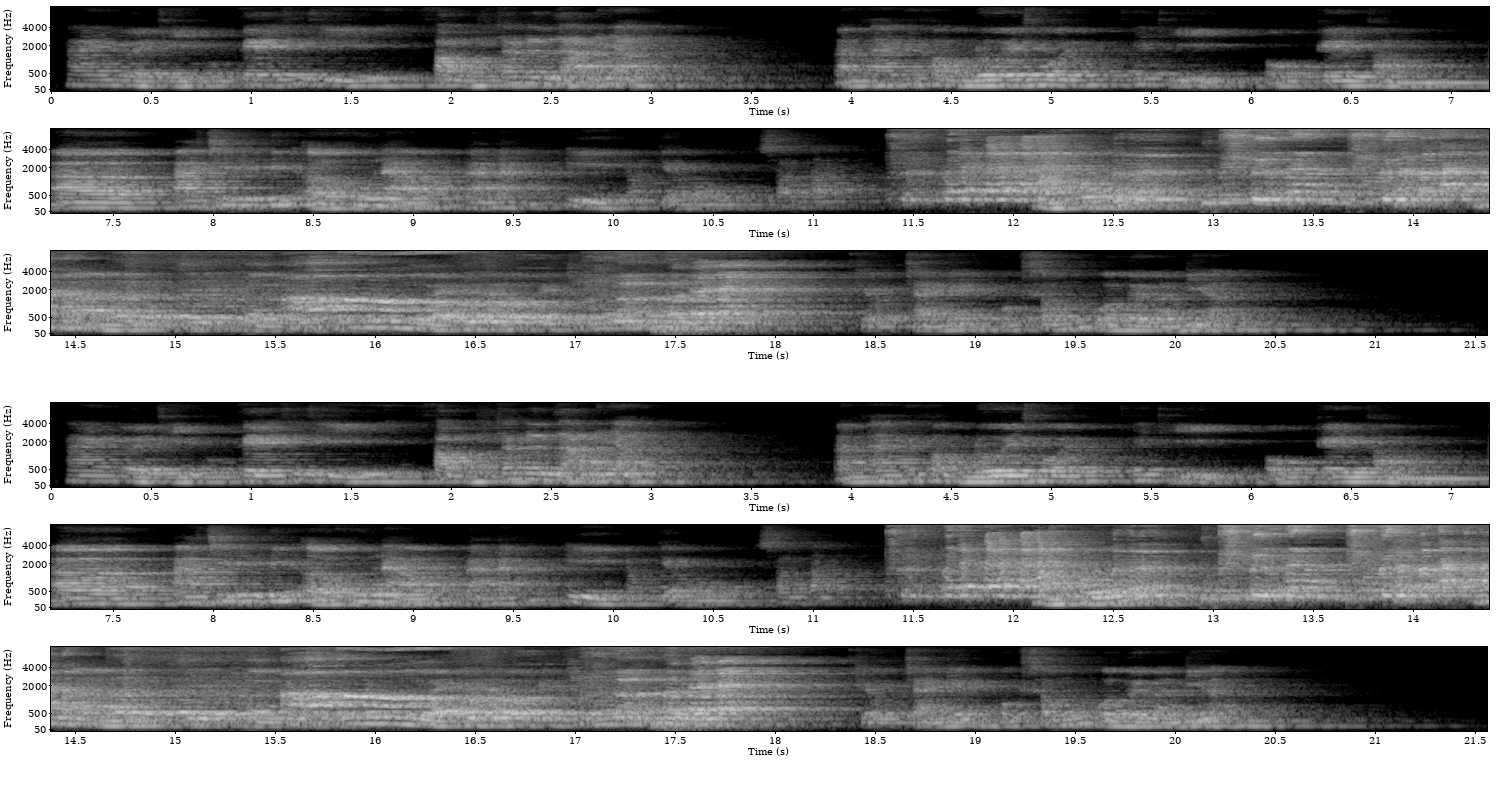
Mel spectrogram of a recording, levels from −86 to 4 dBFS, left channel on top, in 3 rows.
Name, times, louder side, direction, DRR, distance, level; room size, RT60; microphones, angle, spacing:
voice 1, 0.1-3.0 3.9-11.1 12.1-12.7 14.3-17.8 18.4-20.3, right 1 dB, 15° right, -7 dB, 1.8 m, -28 dB
Laughter, 11.4-18.2, right 2 dB, 50° right, 0.9 m, -21 dB
5.5 x 4.3 x 4.6 m, 1.3 s
head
